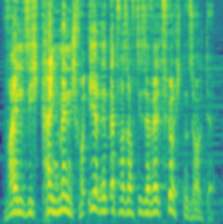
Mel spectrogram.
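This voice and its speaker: An actor playing an earnest, defiant undercover police detective, courteous and dramatically emphatic, in a German radio play. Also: male voice, sits high, very animated, a little fast, pushed and bright, breathy edge, faint music behind, exaggerated voice. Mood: grave, resolute.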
